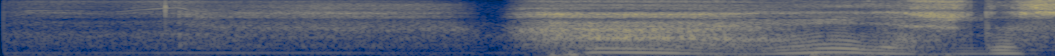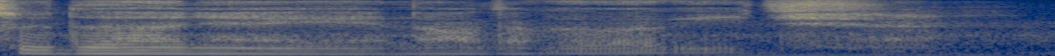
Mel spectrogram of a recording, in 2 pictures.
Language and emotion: Russian, sad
